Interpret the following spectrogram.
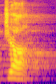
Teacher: ಚ ಅಂತ ಹೇಳಬೇಕಾದರೆ ನಾಲಿಗೆಯ ಮಧ್ಯ ಭಾಗ ಬೇಕು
